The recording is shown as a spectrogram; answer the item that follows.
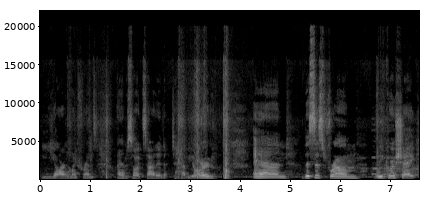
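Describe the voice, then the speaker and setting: A woman's voice: fairly low pitch, a bit bright, a little hiss or hum, low-quality recording. A woman hosting a crafting podcast, chatting casually with lots of fillers, and sounding a bit congested. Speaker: podcast host. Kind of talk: casual chat.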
